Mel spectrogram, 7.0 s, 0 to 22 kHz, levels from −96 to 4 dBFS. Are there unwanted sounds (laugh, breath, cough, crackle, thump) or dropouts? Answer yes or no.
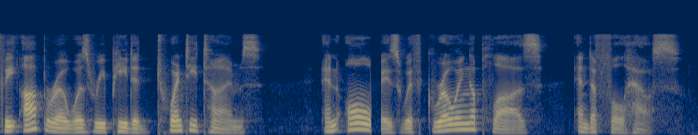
yes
